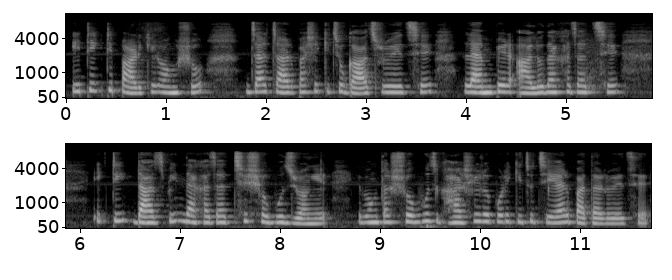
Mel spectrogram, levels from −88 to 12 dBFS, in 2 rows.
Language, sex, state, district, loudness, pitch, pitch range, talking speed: Bengali, female, West Bengal, Dakshin Dinajpur, -26 LUFS, 245 Hz, 230-265 Hz, 170 wpm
